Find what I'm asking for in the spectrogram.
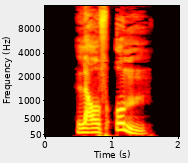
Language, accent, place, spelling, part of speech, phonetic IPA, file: German, Germany, Berlin, lauf um, verb, [ˌlaʊ̯f ˈʊm], De-lauf um.ogg
- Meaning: singular imperative of umlaufen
